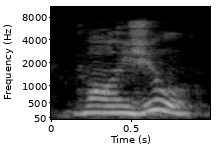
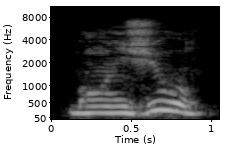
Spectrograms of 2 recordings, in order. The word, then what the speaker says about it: bonjour: or repeat after me bonjour bonjour the r is not pronounced clearly or properly bonjour could they say t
